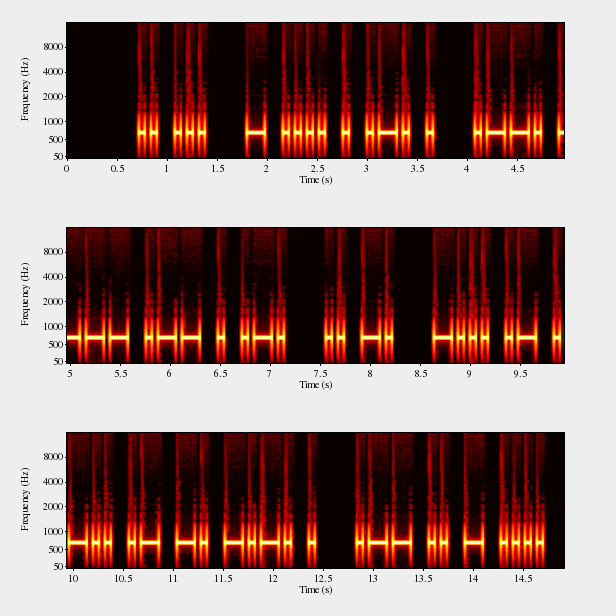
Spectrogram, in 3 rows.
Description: Morse code, heard as a keyed tone, about 20 wpm, 700 Hz. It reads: IS THERE POWER IN BALANCE WITH
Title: Sentences from Top 1000 Words - Review Part 6 - 20wpm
